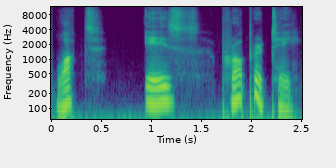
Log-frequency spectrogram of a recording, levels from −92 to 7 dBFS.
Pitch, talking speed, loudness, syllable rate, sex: 125 Hz, 70 wpm, -17 LUFS, 2.7 syllables/s, male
